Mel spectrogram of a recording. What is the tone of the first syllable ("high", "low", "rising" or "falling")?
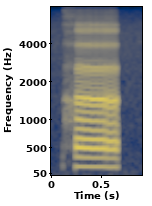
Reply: low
